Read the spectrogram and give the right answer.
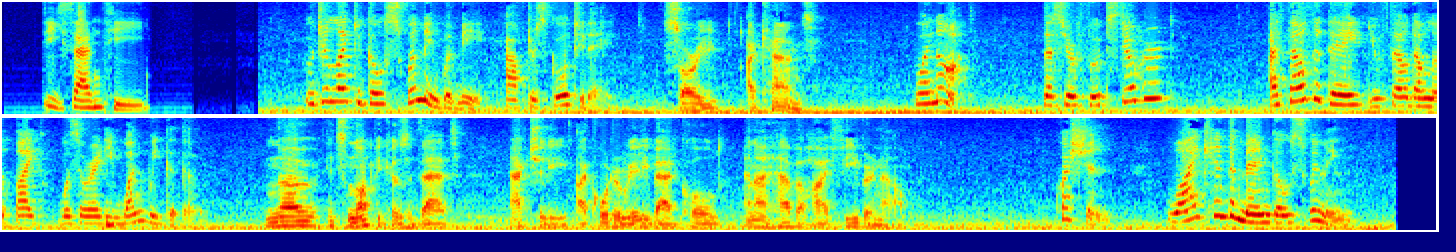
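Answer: He caught a bad cold and has a high fever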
